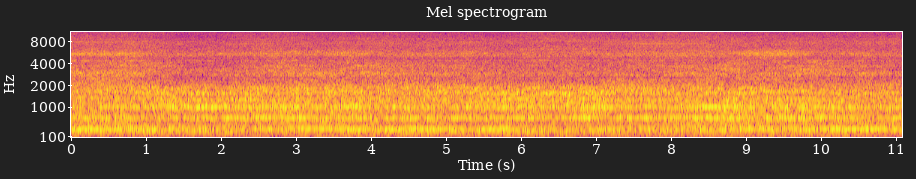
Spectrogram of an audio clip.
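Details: 1992 Hoover Elite II Total System Performance 650 upright vacuum, model U4689-910, bought used, motor untouched: loud steady whoosh with even motor hum, no pitch wobble, rattles or grinding. Runs very smooth and sounds good.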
